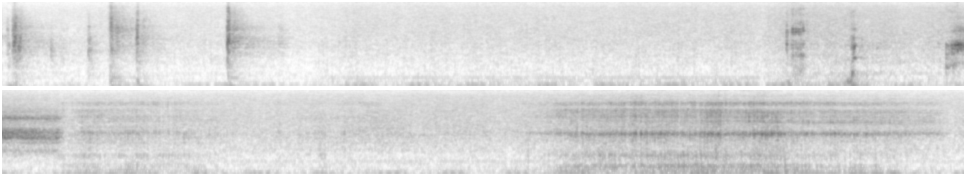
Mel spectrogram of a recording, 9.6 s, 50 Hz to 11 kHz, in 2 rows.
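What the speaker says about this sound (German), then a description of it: "Mensch, schnarch nicht so" A man snores in a 1931 black-and-white film, slow rasping breaths that rise to a louder, rougher snore near the end, with clicks and soft noises scattered through the scene and no talk.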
